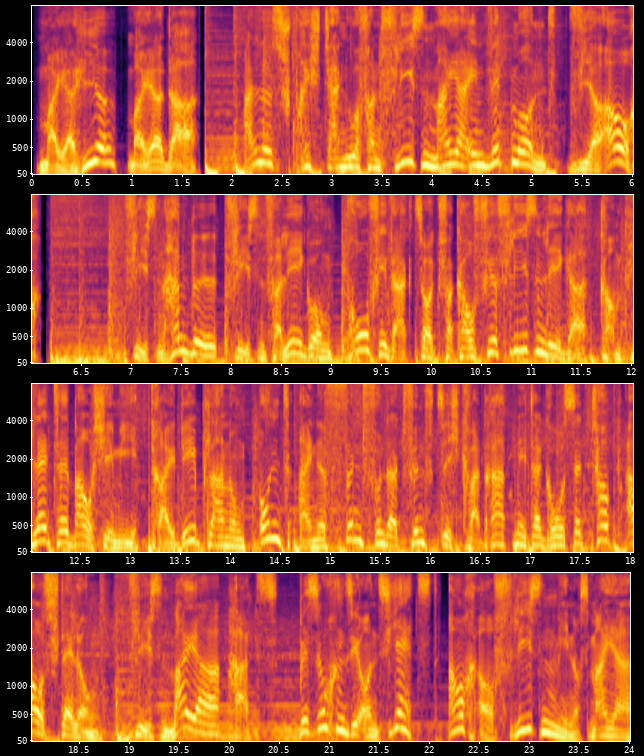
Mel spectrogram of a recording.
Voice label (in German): Funkspot; ZGO; Fliesen Meyer; Image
